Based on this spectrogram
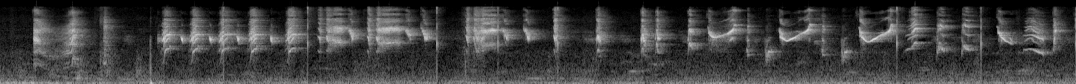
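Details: Long-tailed shrike in busy gacor song, rapid-fire high notes and chips, then looping whistled upslurs and downslurs in the second half, a speedy rolling kasaran and tembakan fill.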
